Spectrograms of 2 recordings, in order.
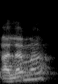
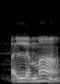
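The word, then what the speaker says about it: عَلِمَ: Alima. Excellent. Somebody said alima. Please No. remember, pronounce it right. It is alima, like samia. It is not alama.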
